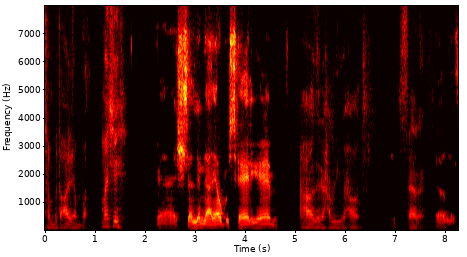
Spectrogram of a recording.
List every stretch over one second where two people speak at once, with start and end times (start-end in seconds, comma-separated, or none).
none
